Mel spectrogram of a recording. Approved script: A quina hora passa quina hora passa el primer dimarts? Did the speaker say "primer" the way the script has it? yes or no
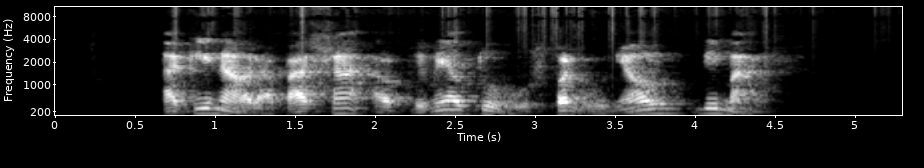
no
